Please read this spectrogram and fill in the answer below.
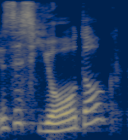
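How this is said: The word 'your' is strongly stressed. "So I really want to stress your"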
